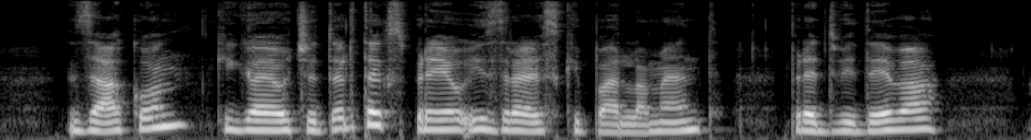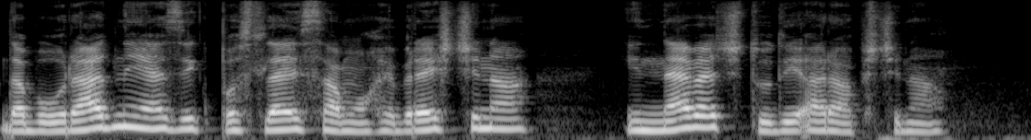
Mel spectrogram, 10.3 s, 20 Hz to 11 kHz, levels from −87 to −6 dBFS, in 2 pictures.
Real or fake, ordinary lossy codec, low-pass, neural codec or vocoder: real; none; none; none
